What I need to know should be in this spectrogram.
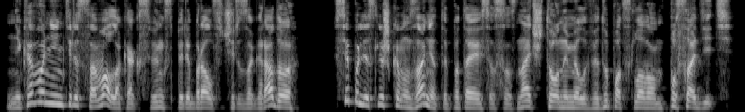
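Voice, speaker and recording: A man narrating an audiobook in a steady storytelling manner. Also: medium pitch, fast. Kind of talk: scripted narration.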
